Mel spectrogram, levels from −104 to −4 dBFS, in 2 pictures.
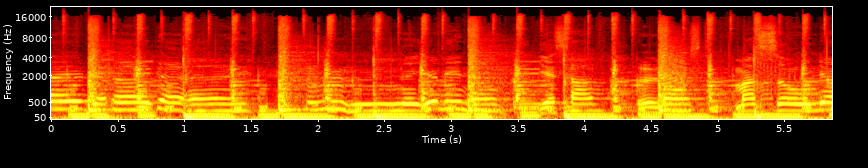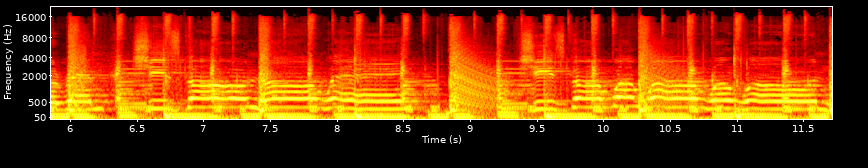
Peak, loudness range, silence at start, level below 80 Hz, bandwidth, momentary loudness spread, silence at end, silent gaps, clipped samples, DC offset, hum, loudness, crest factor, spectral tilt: -6 dBFS; 2 LU; 0 s; -30 dBFS; 18 kHz; 6 LU; 0 s; none; under 0.1%; under 0.1%; none; -24 LUFS; 16 dB; -6 dB/octave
